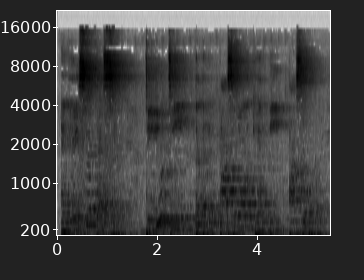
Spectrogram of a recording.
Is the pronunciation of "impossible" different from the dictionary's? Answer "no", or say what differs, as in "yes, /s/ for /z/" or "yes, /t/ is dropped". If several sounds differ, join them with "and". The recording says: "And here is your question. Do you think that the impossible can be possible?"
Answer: yes, /m/ is dropped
